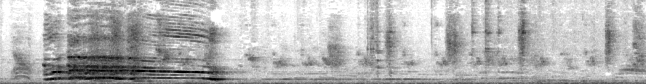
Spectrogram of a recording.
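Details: A rooster, kept with a hen that is eating spinach in a farm village, gives one loud, harmonic-rich crow lasting about two seconds, then quiet background chirps and rustling follow.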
